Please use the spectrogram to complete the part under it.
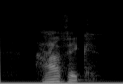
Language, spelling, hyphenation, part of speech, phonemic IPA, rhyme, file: Dutch, havik, ha‧vik, noun, /ˈɦaːvɪk/, -aːvɪk, Nl-havik.ogg
- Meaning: 1. A hawk, a small bird of the family Accipitridae, especially of the genus Accipiter 2. northern goshawk (Astur gentilis) 3. A hawk, someone with aggressive or extreme views in (foreign) politics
